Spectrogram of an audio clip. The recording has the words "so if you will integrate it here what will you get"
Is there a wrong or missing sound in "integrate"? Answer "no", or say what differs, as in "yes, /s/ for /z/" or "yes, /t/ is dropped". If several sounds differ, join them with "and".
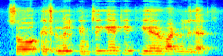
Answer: yes, /ɹ/ is dropped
